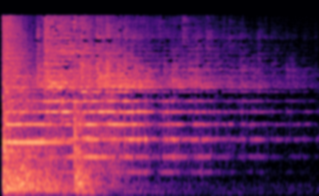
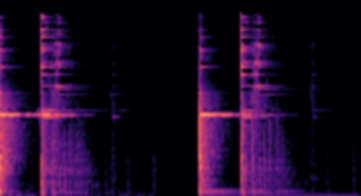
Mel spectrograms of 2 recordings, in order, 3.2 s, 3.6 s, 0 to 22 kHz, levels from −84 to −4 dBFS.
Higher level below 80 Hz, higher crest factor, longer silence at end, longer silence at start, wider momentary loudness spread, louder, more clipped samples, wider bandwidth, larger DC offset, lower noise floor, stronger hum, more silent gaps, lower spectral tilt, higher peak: first, -52 dBFS vs -58 dBFS; second, 16 dB vs 28 dB; second, 0.55 s vs 0.9 s; about the same, 0.05 s vs 0 s; first, 20 LU vs 13 LU; first, -15 LUFS vs -24 LUFS; neither; about the same, 16.5 kHz vs 16.5 kHz; neither; second, -48 dBFS vs -78 dBFS; neither; second, none vs 1.60-1.98 s; first, -2 dB/octave vs -0.5 dB/octave; about the same, -2 dBFS vs 0 dBFS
